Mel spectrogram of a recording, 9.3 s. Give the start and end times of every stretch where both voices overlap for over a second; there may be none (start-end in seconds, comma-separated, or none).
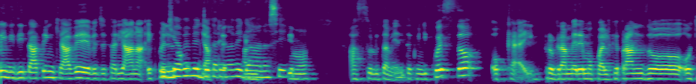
2.2-3.9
